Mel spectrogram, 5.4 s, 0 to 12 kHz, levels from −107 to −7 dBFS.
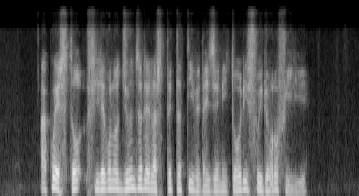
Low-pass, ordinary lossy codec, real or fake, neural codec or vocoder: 7.2 kHz; Opus, 24 kbps; fake; codec, 16 kHz, 1.1 kbps, Voila-Tokenizer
